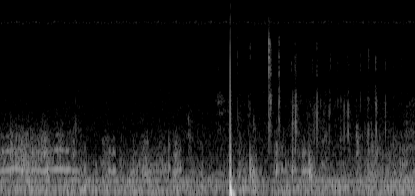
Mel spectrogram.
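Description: Fishing reel clicking while a heavy hooked fish is played from a kayak: one sharp click a little past halfway, then about a second of quick faint ticks. Wind and water noise on the microphone run underneath, with a faint low hum in the first second.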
